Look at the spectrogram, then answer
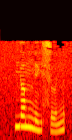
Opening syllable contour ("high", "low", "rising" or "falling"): high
